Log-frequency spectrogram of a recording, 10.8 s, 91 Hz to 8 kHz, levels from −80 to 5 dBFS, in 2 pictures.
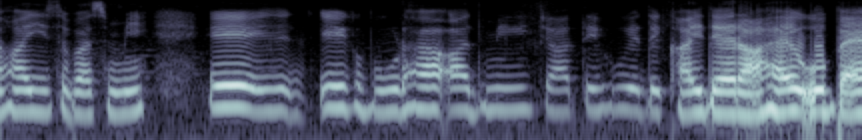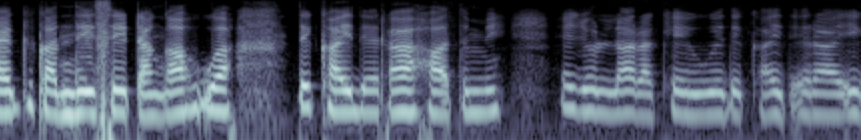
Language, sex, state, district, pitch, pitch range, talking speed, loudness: Hindi, female, Chhattisgarh, Sarguja, 225 Hz, 215-240 Hz, 180 wpm, -16 LUFS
